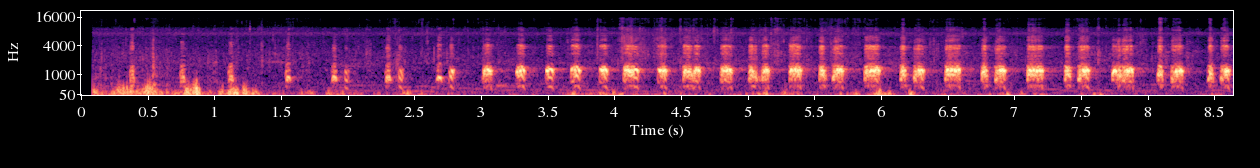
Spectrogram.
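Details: Chukar partridge (Alectoris chukar) gives a long run of hoarse, clucking chuck notes that speed up into a steady, rapid series, with a few low thumps at the start.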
